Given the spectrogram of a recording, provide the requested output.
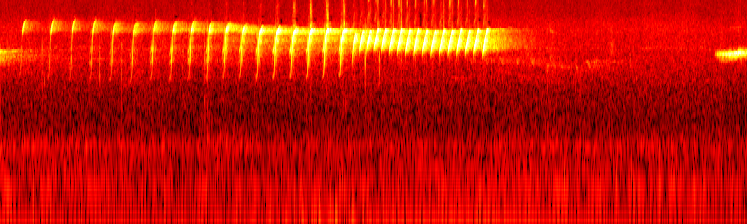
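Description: Wood warbler song: high, ticking notes that speed up steadily and build into a loud, shivering trill lasting about three and a half seconds.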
